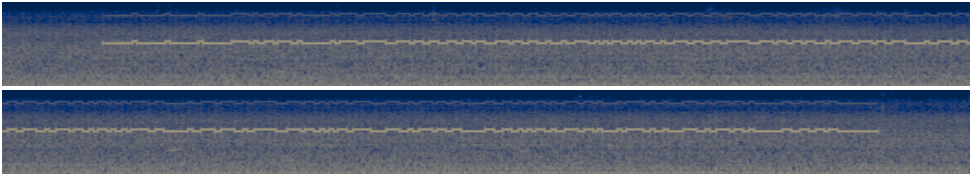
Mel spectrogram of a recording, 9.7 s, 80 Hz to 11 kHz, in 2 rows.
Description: RTTY (45.45 baud, 170 Hz shift), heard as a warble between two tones, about 2200 Hz centre, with street noise. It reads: ET IL PASSAIT LA MAIN DEVANT SON VISAGE, IL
